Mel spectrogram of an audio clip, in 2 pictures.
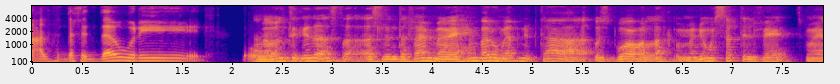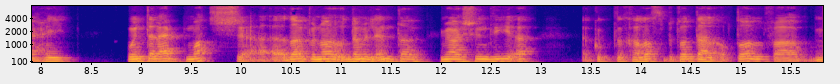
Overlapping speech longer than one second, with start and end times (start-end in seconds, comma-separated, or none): none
